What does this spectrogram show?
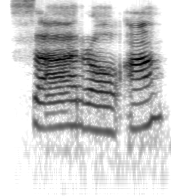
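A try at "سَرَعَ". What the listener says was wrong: sara'a Sara'a bukan saro'a ya. Sara'a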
